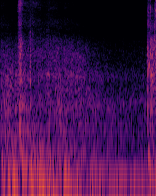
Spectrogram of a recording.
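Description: A warship fires an artillery broadside in a naval video game: a loud, sustained rumbling boom fills the moment, and a second sharp blast begins just as it ends.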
